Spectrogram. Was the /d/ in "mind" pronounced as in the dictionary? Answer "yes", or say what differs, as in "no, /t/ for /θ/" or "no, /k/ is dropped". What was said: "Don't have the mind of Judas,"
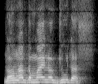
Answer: no, /d/ is dropped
